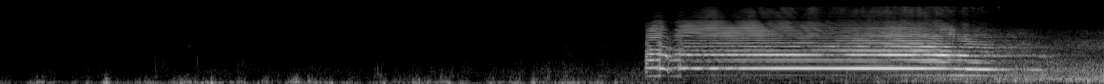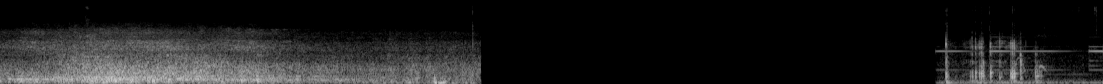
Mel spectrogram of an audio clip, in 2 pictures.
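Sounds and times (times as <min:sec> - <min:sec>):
train wheels rumbling on rails: 0:04.7 - 0:15.9
train horn: 0:06.4 - 0:10.8.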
